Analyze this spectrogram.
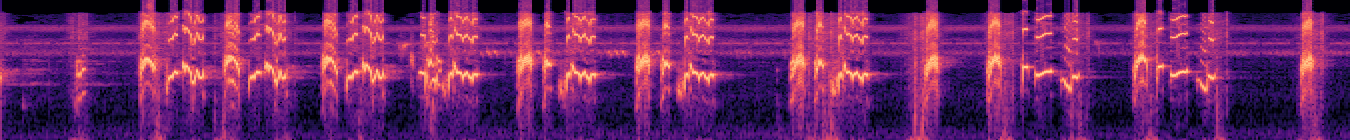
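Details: Lure recording of sooty-headed bulbul used to catch birds: dense run of short, clipped chirps and warbled two-note phrases, nearly continuous, over a steady thin electronic tone.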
